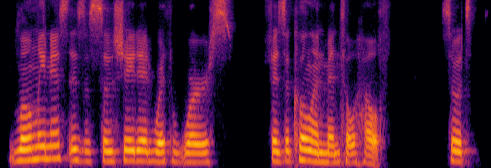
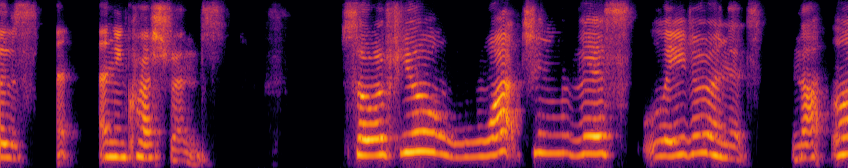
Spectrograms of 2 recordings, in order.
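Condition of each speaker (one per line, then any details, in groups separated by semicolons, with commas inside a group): No condition
Cerebral palsy; affects all four limbs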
